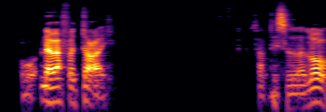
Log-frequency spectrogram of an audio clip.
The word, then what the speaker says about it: Aphrodite: It is Aphrodite. No, Aphrodite. So this is a law question, and she's kind of pronounced it out.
